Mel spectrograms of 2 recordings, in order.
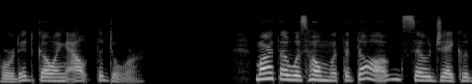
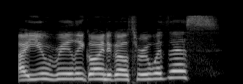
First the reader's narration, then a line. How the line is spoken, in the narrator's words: demanded in a loud voice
